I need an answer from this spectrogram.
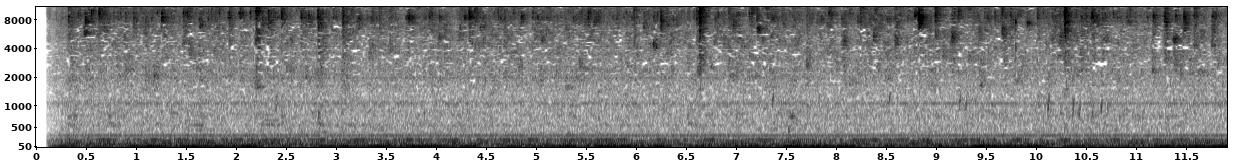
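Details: A steady low hum mixed with running, dripping water noise in a small room, with no animal call present.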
